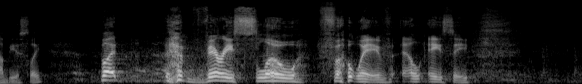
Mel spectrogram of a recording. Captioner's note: audience laughs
